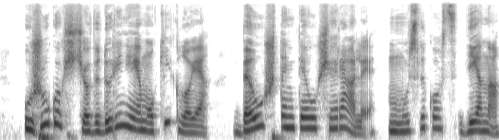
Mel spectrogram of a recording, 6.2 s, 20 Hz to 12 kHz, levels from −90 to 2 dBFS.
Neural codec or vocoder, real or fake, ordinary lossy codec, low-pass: none; real; AAC, 64 kbps; 10.8 kHz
